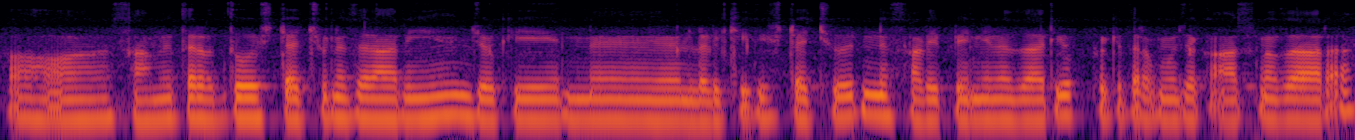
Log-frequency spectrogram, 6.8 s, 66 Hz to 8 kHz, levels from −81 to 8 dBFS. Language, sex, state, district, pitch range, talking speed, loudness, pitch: Hindi, male, Chhattisgarh, Bilaspur, 130-140 Hz, 265 wpm, -26 LUFS, 135 Hz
